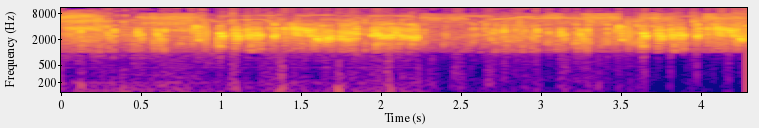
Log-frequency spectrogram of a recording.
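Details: Edible-nest swiftlet calling lure for feeding areas and flight lines, partly made of roosting sounds reported to lead to nesting; continuous raspy, buzzing twitters in overlapping bursts, with a thin high whistle threading above.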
